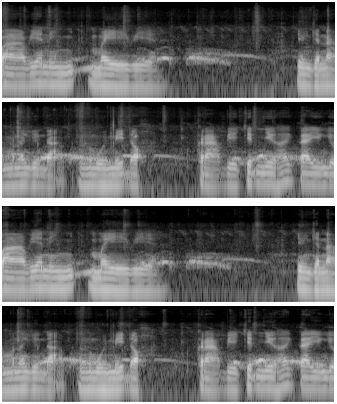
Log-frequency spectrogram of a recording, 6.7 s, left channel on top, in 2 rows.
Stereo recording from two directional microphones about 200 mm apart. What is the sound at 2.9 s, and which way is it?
Speech, 20° right (ahead or behind).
